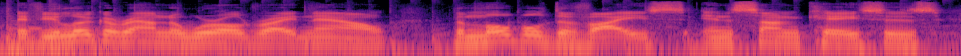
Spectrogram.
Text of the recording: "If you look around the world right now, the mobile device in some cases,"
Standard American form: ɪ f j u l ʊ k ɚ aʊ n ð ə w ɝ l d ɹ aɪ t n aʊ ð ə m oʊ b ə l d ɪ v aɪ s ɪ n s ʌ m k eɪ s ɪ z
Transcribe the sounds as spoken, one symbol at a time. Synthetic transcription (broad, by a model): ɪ f j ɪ l ʊ k ɚ aʊ n ð ə w ɝ l d ɹ aɪ t n aʊ ð ə m oʊ b l d ɪ v aɪ s ɪ n s ʌ m k eɪ s ɪ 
